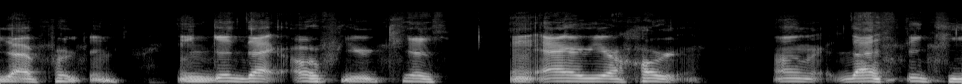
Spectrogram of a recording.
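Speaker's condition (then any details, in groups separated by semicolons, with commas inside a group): Cerebral palsy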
